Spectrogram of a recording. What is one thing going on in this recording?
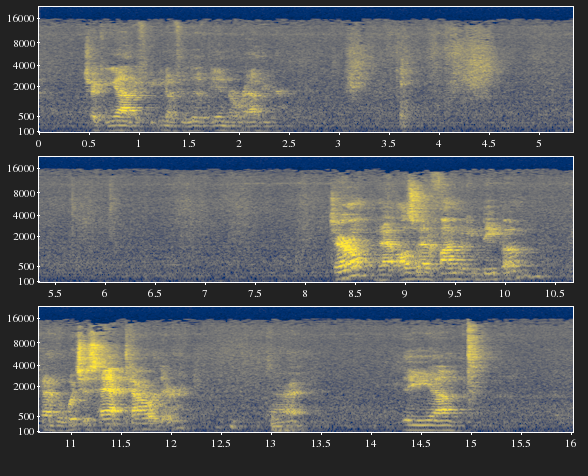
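An elderly man speaks calmly into a microphone in a room, with pauses between phrases.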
